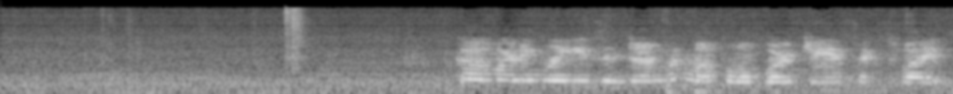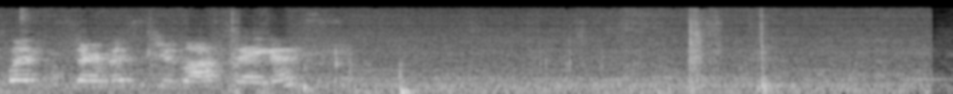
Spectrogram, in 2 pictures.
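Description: A steady low engine drone hums inside an aircraft cabin.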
